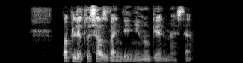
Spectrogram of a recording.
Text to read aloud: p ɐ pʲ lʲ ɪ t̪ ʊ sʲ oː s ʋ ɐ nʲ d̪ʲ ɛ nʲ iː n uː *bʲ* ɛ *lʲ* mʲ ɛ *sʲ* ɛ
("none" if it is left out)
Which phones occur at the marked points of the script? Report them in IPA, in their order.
ɡʲ, lʲ, sʲ

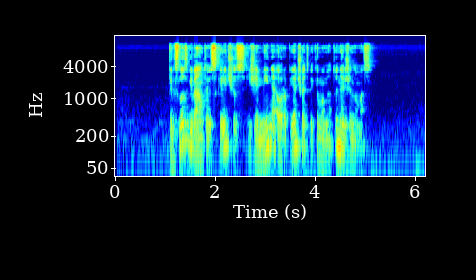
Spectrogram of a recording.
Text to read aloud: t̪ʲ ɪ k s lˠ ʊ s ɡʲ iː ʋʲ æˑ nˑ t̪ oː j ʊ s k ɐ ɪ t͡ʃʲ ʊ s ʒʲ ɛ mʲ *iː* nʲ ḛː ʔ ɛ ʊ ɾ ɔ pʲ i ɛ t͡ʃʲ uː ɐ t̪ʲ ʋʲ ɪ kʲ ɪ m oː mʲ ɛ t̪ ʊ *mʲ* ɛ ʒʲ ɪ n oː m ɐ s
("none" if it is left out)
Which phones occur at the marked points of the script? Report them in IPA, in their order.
iː, nʲ

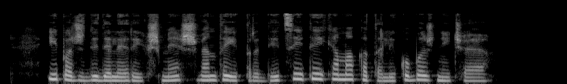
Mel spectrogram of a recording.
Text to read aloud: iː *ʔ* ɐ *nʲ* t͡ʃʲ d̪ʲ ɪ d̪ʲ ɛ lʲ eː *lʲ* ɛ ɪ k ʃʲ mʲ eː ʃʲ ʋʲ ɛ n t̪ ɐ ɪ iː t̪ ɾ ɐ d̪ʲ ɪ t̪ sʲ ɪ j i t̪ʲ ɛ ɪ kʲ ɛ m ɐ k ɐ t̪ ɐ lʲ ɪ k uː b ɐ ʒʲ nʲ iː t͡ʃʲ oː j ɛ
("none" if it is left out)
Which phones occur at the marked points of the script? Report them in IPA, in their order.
p, none, ɾʲ

